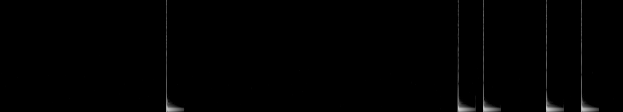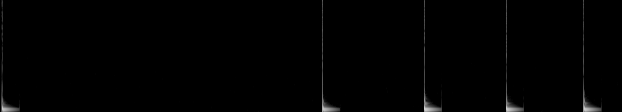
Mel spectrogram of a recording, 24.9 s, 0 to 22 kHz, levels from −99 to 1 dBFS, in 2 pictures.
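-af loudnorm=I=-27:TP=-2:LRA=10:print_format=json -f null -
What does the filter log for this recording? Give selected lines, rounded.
"input_i" : "-33.6",
"input_tp" : "-13.8",
"input_lra" : "7.9",
"input_thresh" : "-44.8",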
